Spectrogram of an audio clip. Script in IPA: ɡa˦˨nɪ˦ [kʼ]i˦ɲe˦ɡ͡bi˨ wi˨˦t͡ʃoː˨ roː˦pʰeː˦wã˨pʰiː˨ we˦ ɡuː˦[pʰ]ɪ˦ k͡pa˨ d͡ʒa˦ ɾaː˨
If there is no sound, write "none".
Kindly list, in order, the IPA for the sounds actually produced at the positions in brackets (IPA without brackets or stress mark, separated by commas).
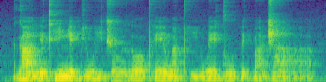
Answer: kʰ, p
